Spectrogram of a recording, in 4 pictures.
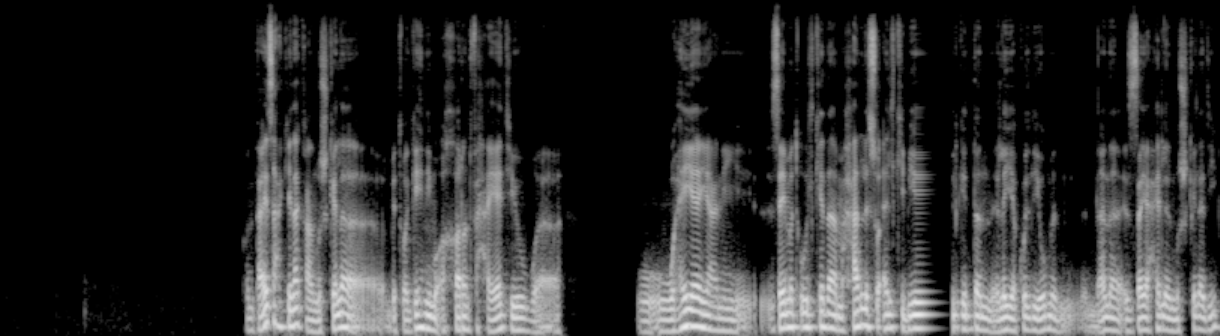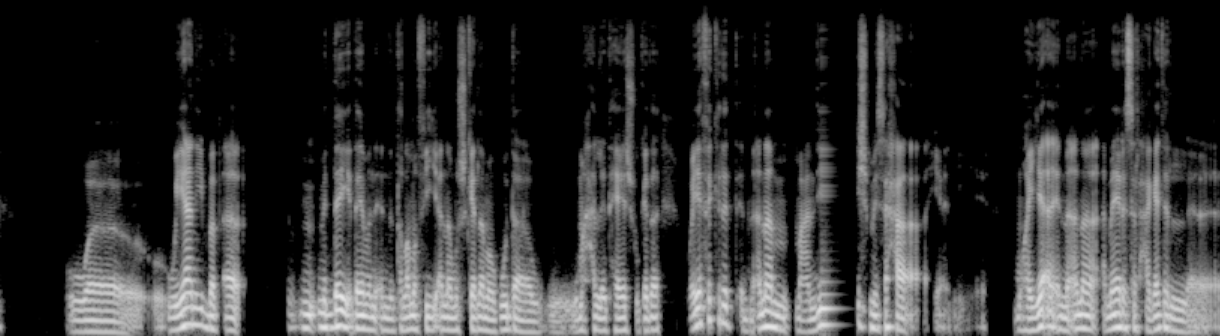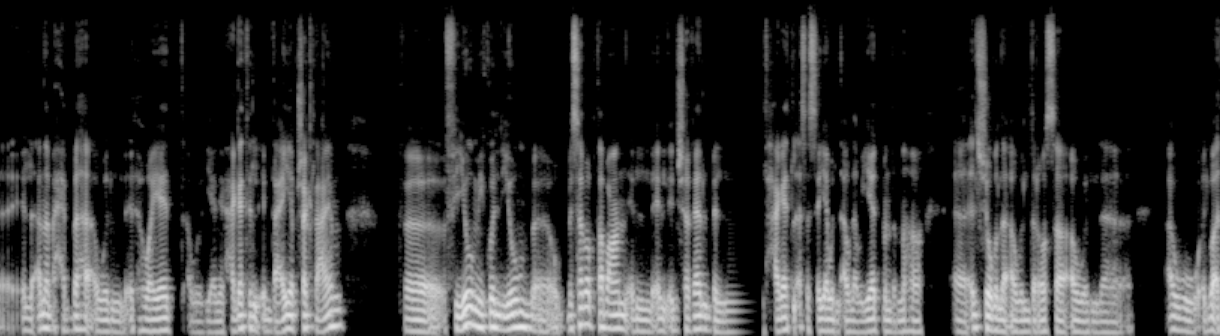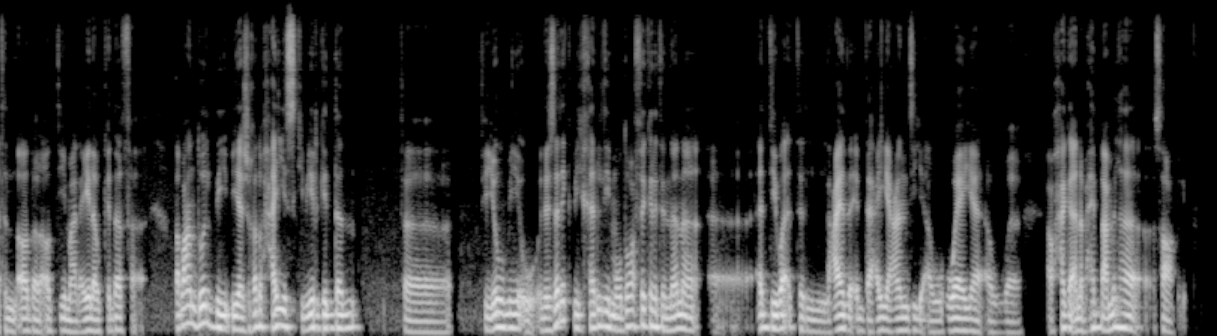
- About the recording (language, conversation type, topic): Arabic, advice, إزاي أجهّز لنفسي مساحة شغل مناسبة تساعدني أحافظ على عادتي الإبداعية؟
- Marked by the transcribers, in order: distorted speech; tapping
